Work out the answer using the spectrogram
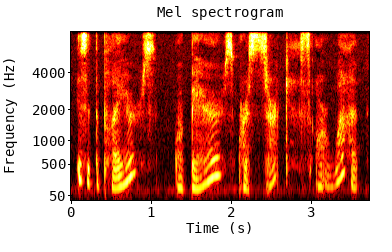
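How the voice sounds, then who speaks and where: A woman voicing an eager village boy in a storybook, in a breathy whisper with colloquial, clipped word endings. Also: on the low side, big pitch swings, takes it slowly, dark tone, exaggerated voice. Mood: curious. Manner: eager, colloquial, dropped g's. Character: excitable village boy sharing big news. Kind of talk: storybook character voice in ASMR reading.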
